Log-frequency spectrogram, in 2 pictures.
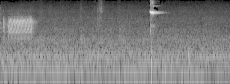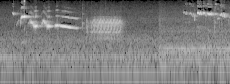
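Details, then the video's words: Lure song of a red avadavat for trapping. Short buzzy bursts bracket a single high chip and a cluster of thin descending whistles, with a faint hum in the background. "TIẾNG CHIM HOA MAI ĐỎ MỒI CHUẨN"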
